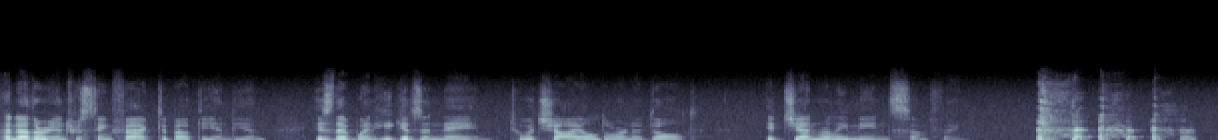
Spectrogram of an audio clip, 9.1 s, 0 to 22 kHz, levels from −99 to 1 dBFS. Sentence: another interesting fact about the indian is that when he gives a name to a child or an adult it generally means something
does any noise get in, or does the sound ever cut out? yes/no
yes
